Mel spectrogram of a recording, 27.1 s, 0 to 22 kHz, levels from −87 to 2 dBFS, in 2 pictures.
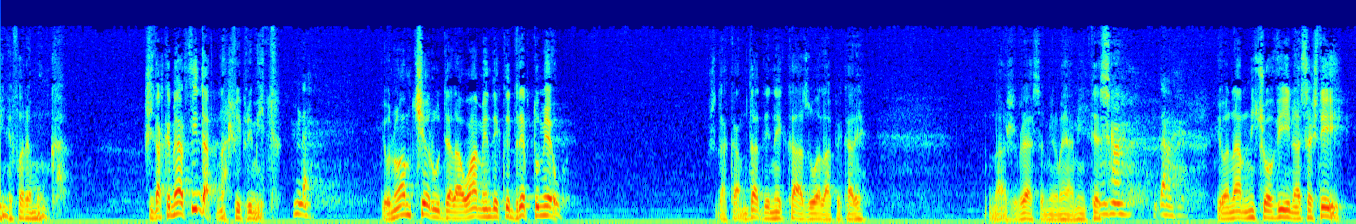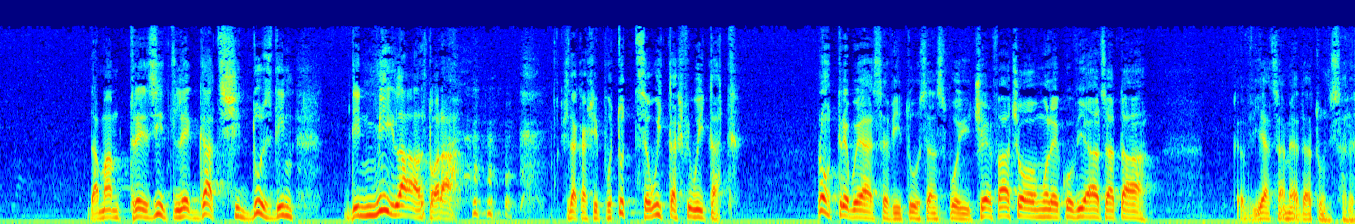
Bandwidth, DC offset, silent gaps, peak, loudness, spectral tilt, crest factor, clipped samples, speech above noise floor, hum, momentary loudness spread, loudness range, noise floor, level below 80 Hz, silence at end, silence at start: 13.5 kHz; under 0.1%; none; -4 dBFS; -19 LUFS; -6.5 dB/octave; 16 dB; under 0.1%; 24 dB; none; 13 LU; 7 LU; -43 dBFS; -42 dBFS; 0 s; 0 s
